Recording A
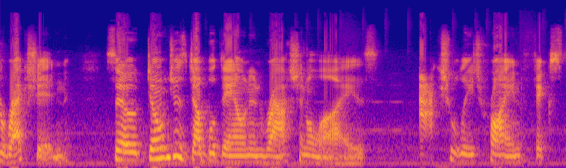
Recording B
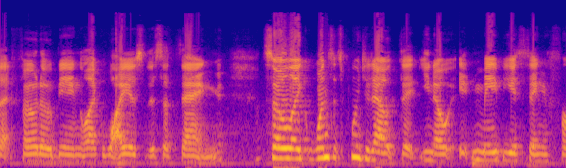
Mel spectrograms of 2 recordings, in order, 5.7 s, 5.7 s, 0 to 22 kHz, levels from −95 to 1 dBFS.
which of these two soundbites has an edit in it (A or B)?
B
